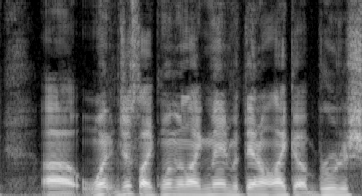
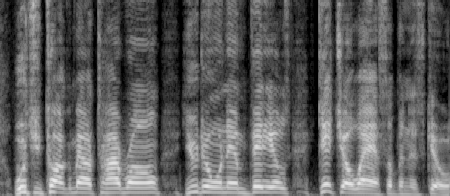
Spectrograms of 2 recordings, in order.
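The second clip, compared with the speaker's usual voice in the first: put-on higher, bossy girlfriend calling her man in; 8 semitones higher than usual. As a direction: scold him like a jealous girlfriend. Girlfriend scolding Tyrone in skit.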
